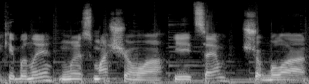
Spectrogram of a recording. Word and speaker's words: кибини: Іноді кибини називають, наголошують ще кибини, але ми консультувалися з перекладачем з караїмської і він порадив наголошувати на останньому и, тому що у караїмській мові наголос традиційно падає на останній склад.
